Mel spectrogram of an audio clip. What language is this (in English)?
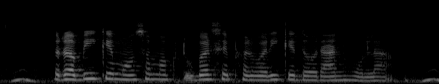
Bhojpuri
